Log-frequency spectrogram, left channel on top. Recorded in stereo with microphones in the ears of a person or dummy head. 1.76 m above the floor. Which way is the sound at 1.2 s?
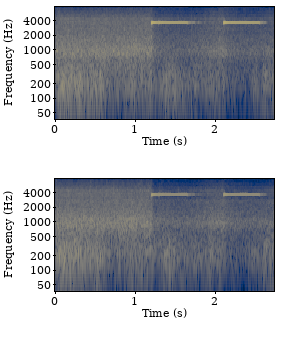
25° left (ahead or behind).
